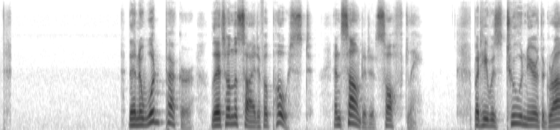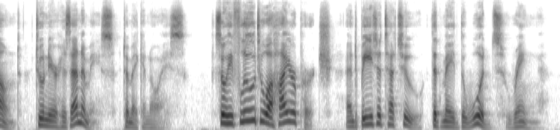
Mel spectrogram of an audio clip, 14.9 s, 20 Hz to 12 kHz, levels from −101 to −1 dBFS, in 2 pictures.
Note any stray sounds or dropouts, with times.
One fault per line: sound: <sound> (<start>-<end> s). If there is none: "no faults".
no faults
